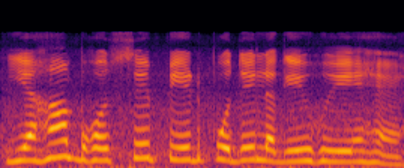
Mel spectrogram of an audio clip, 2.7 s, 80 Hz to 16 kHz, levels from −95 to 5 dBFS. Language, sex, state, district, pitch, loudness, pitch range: Hindi, female, Rajasthan, Jaipur, 260 Hz, -16 LUFS, 235-270 Hz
